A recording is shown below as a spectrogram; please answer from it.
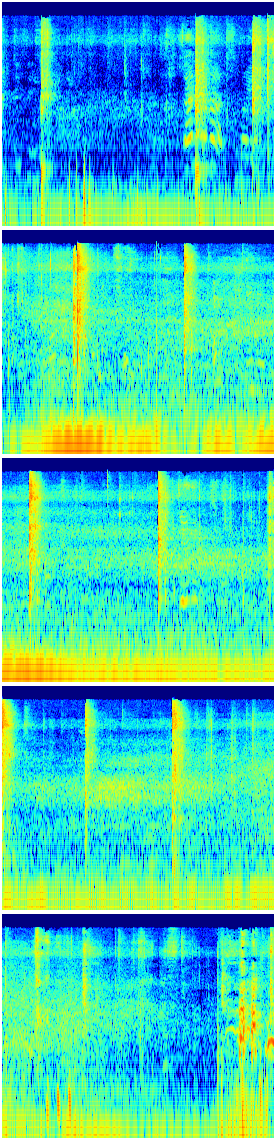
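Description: A small rubber ball being hit back and forth by hand, a sharp smack every second or two, over a steady low hum.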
